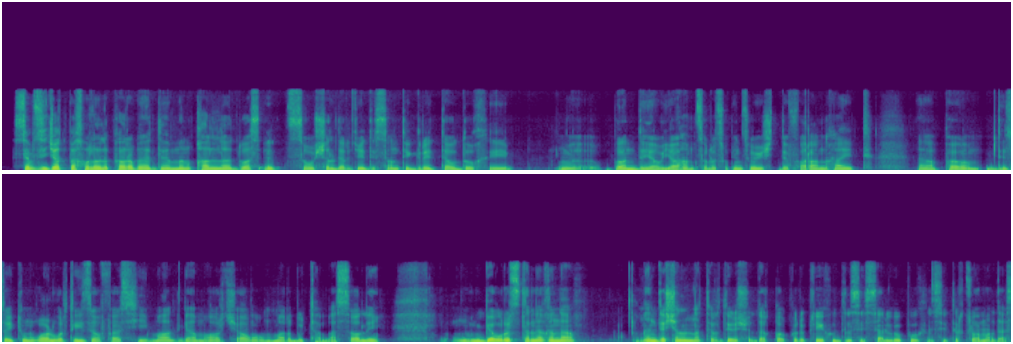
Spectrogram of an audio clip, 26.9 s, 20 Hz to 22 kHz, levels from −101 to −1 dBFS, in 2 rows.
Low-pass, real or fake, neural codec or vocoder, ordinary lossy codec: none; real; none; none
